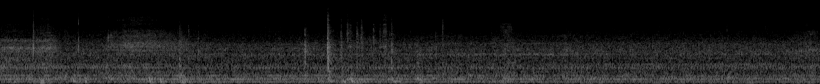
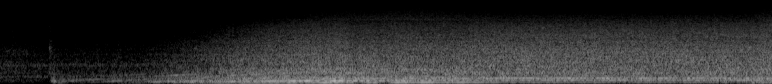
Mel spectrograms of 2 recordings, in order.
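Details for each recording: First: Model 3733 fan with warped rear guard: scattered light ticks and scrapes over steady fan whir and background hum; blade rubbing the guard. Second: Revived 3733 fan, still on its original oil, starting on low speed: hum and rushing air climb smoothly and settle into a steady whir within about three seconds, startup sound less pronounced than on high; normal startup.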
